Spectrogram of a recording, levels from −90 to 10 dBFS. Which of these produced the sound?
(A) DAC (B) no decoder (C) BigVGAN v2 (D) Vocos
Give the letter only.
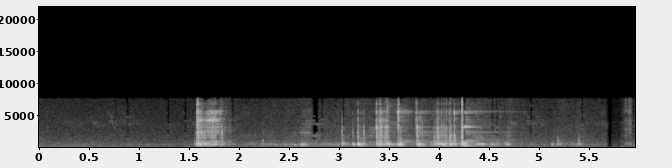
B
